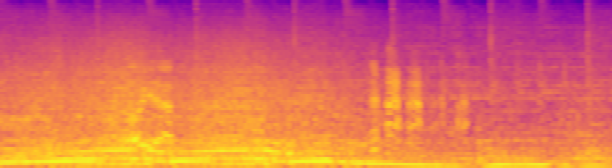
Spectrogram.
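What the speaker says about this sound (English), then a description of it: "It does do burnouts." A car does a burnout with its tires squealing, the engine revving and wailing in rising and falling sweeps. Rubber screeches loudly throughout while people talk in the background.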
